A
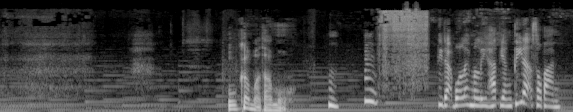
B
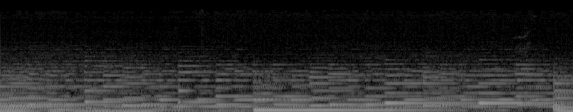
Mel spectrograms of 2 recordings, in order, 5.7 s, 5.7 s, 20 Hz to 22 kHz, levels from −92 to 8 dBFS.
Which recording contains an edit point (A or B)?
A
